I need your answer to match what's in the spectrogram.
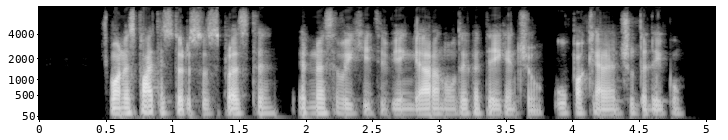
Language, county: Lithuanian, Alytus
